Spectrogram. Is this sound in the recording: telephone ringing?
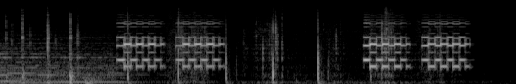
yes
